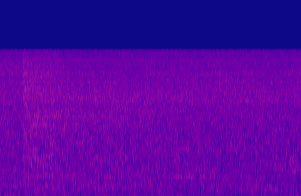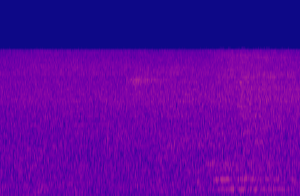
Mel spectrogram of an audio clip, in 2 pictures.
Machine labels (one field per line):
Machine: fan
